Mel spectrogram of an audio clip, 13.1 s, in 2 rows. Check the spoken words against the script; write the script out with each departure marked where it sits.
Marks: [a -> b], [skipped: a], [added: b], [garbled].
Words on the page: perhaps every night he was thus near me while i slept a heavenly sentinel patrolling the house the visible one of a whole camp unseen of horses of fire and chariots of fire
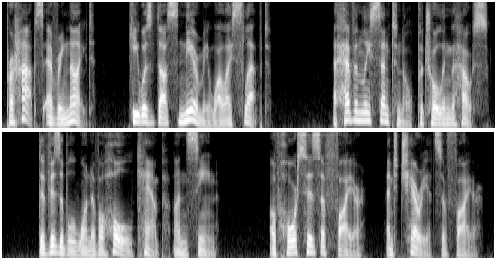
perhaps every night he was thus near me while i slept a heavenly sentinel patrolling the house the visible one of a whole camp unseen of horses of fire and chariots of fire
